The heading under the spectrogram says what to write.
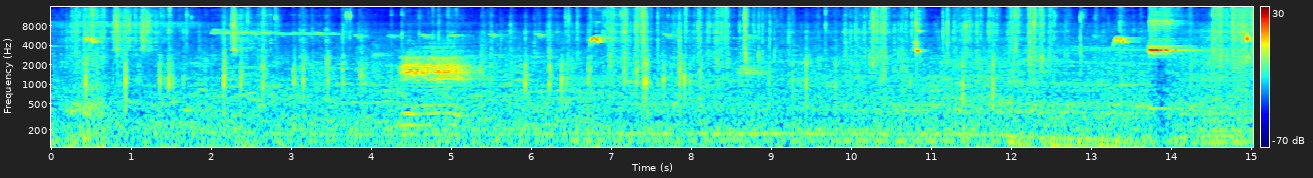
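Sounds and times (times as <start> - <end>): bird chirps: 13.2 - 15.0.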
